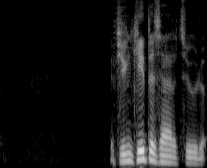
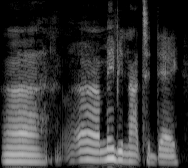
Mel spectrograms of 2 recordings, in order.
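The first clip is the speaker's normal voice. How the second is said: hesitant voice of doubt; 3 semitones higher, slower than usual. Retold or imitated. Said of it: "that little voice of doubt".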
